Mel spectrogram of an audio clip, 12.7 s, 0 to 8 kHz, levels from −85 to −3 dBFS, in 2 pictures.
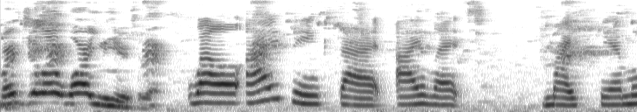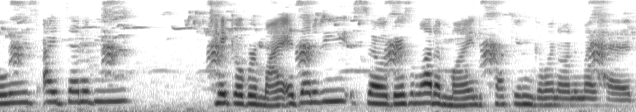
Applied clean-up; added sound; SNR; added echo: classical method WPE with log-MMSE.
